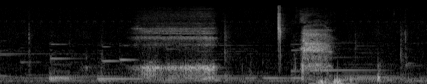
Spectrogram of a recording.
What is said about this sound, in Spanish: pero antes de continuar voy a dar un sorbito de café y para que, para que se vea que, para que se escuche, para que vean que sí lo hago, para que vean, para que sepan que sí lo hago.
